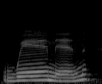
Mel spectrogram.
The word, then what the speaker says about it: women: Women sounds much different than the singular form, woman.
